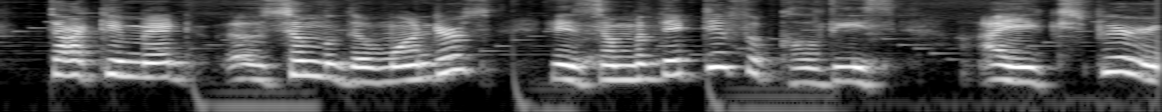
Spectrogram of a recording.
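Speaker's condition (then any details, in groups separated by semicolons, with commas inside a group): Traumatic brain injury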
